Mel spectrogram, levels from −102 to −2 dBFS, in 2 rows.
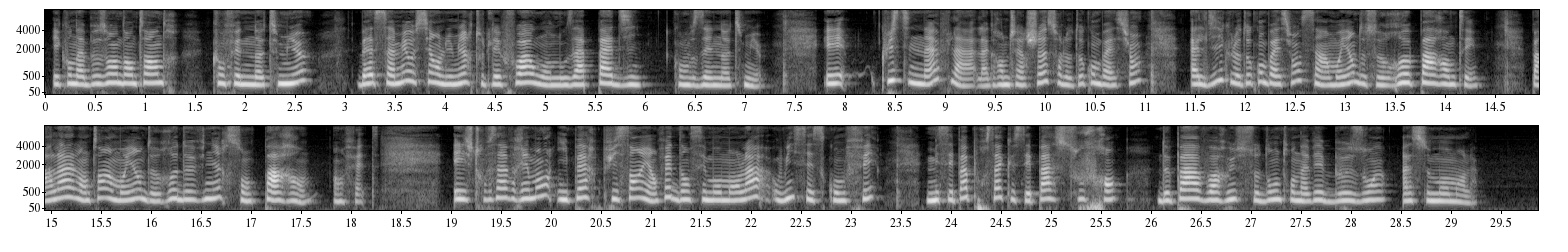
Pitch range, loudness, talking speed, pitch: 235-290 Hz, -25 LUFS, 200 wpm, 265 Hz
